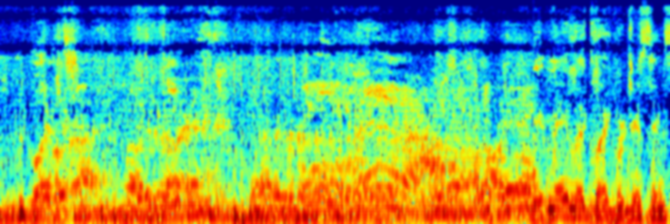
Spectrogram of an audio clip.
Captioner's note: Jackass cast noises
